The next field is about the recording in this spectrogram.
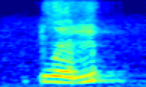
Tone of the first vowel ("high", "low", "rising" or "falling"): low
